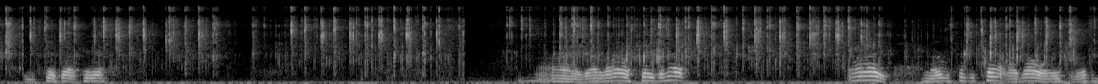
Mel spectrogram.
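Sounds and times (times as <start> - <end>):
spray can rattling when shaken: 0.0 - 10.9.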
